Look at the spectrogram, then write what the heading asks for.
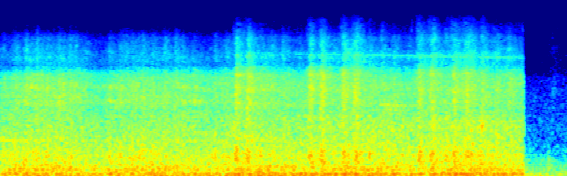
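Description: Freight and commuter trains rolling through a rail yard: a steady rumble with wheels clacking rhythmically over rail joints and points, the clacking strongest from about two seconds in. The sound cuts off suddenly near the end.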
